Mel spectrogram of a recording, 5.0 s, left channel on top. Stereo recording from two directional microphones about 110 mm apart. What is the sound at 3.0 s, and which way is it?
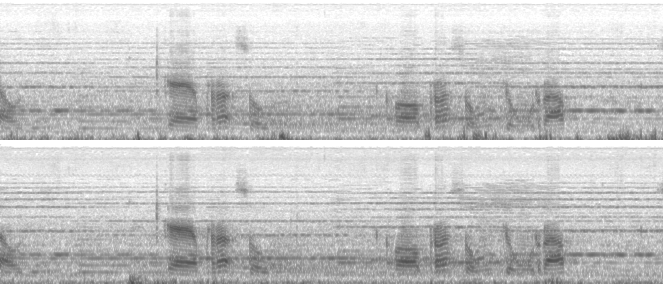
Speech, 35° right (ahead or behind).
